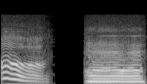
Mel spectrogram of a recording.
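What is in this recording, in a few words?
open mid front unrounded; london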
